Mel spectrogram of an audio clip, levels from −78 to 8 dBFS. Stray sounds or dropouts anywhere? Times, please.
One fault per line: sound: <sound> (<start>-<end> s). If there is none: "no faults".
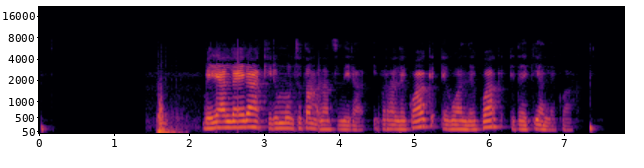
sound: thud (1.6-2.0 s)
